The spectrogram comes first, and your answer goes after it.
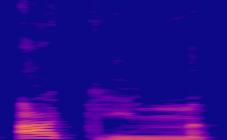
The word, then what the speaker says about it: Hakim: vous quitter d'accord donc ici le h on ne le prononce jamais on dit pas hakim on dit hakim d'accord hakim est ce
